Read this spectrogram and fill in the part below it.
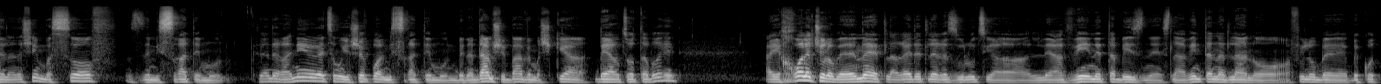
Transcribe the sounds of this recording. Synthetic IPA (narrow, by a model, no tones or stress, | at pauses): elanaʃimbaso̞fze̞misʁatemunbse̞de̞ʁanibeet͡semjo̞ʃe̞vpo̞almisʁat̪emunbe̞nadamʃe̞bave̞maʃkiabe̞aʁt͡so̞tabʁit | haje̞χo̞le̞tʃe̞lo̞be̞ːme̞tlaʁe̞d̪e̞tle̞ʁezo̞lut͡sjaleɦavine̞tabiznesleavint̪anad̪lano̞a̰filubebekot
